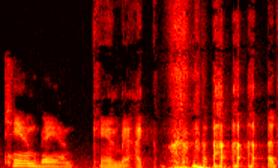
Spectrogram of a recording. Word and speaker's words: Kanban: B ay n methodologies well it's actually Kanban but for most of us in America we just call it Kanban can Mac it sounds very Midwest Kanban do you have do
